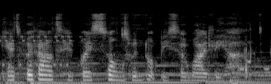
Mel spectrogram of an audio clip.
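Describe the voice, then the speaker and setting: A woman's voice: mid-range voice, fairly even intonation, fairly quick, natural voice. Wistful woman singer for a game amateur female voice actor: composed, reflective, formal phrasing, music in the background. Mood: serene, gracious. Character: serene, wistful foreign woman singer, mysterious and gracious. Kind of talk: amateur video game character voice-over.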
